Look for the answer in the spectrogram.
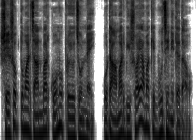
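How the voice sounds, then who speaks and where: Man as cartoon village son, young farmer, steady, earnest, slightly rough voice, dry sound. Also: lowish voice, fast, no room sound. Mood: determined. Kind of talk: cartoon dialogue.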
